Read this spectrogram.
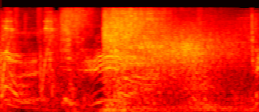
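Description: A rock bursts apart with a heavy crash.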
